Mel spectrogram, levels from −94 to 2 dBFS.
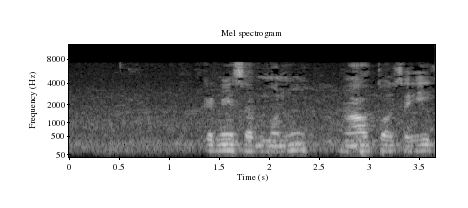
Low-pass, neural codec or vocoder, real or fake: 7.2 kHz; none; real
